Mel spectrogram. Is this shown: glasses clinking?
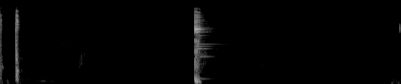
yes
